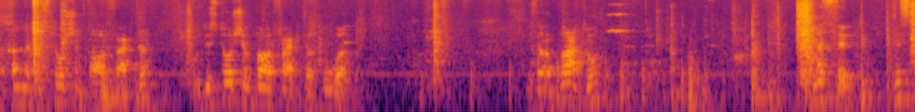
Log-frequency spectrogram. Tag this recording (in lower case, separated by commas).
speech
